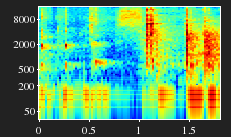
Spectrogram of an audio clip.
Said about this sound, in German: Sind zwei Biere gewesen. Das ist, lässt sich sehr schön einschenken.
